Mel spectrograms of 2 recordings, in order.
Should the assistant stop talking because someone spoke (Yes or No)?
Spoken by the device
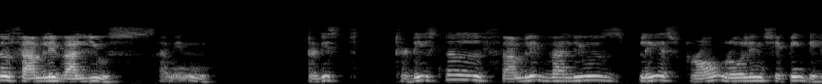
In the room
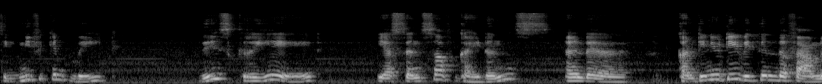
Yes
